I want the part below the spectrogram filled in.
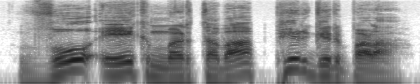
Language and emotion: Urdu, neutral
